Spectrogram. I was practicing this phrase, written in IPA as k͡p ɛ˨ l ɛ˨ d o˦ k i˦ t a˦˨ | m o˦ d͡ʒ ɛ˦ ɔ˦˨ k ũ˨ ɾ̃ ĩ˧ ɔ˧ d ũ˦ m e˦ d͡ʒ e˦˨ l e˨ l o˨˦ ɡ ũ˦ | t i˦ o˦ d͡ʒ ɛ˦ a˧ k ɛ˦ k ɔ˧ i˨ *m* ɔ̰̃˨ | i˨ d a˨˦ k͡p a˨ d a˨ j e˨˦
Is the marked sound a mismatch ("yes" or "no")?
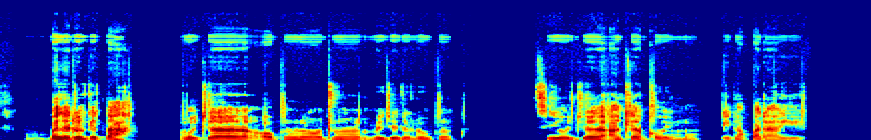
no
